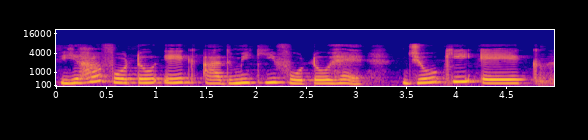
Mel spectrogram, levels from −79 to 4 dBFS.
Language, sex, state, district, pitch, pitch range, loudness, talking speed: Hindi, female, Chhattisgarh, Raipur, 275 Hz, 250-295 Hz, -13 LUFS, 110 wpm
